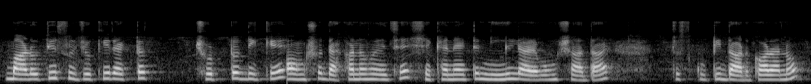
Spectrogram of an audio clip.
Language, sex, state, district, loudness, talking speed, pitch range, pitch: Bengali, female, West Bengal, Purulia, -18 LUFS, 125 wpm, 230-270 Hz, 245 Hz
